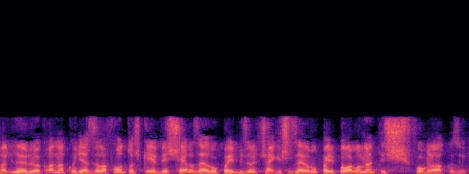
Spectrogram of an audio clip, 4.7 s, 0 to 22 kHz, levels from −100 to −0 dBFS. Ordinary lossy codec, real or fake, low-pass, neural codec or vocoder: MP3, 48 kbps; fake; 7.2 kHz; codec, 24 kHz, 3 kbps, HILCodec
